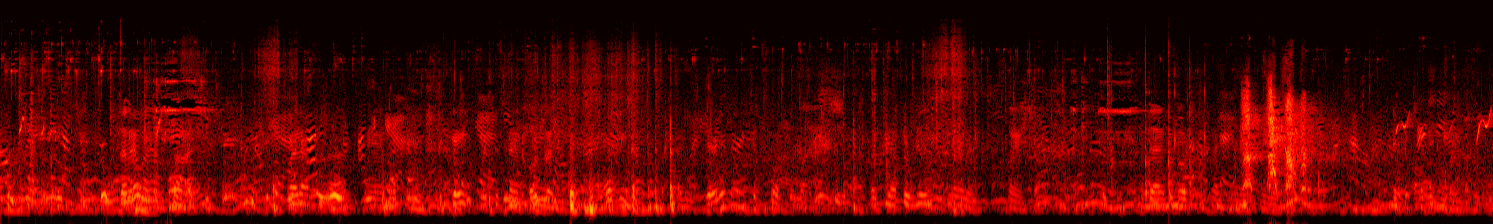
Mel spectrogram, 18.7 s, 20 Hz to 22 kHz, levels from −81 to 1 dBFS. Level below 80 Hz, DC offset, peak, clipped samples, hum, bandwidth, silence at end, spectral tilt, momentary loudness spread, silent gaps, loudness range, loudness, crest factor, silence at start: -86 dBFS; under 0.1%; -16 dBFS; under 0.1%; none; 16.5 kHz; 0 s; -2.5 dB/octave; 10 LU; none; 8 LU; -40 LUFS; 26 dB; 0 s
